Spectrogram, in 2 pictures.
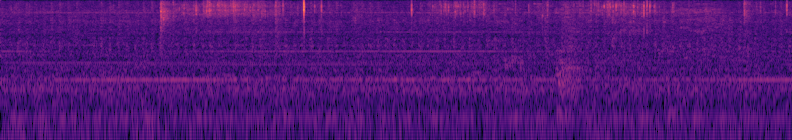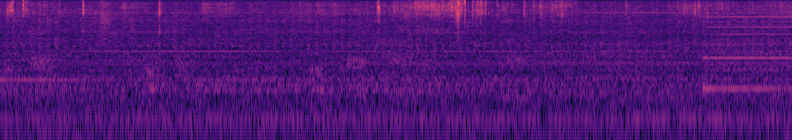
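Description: Train running along at steady speed, heard from inside the carriage: an even low rumble with a faint steady whine over it.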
